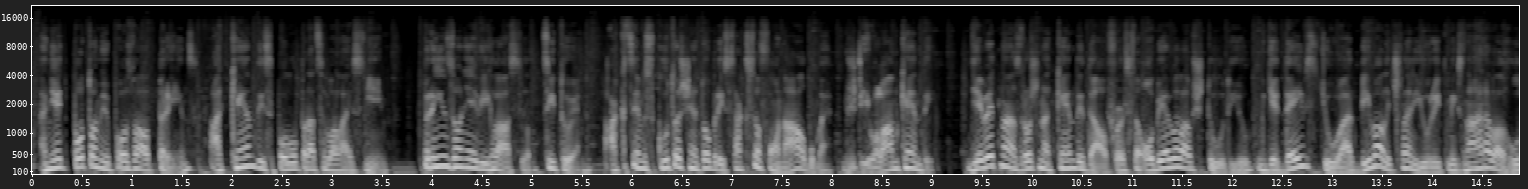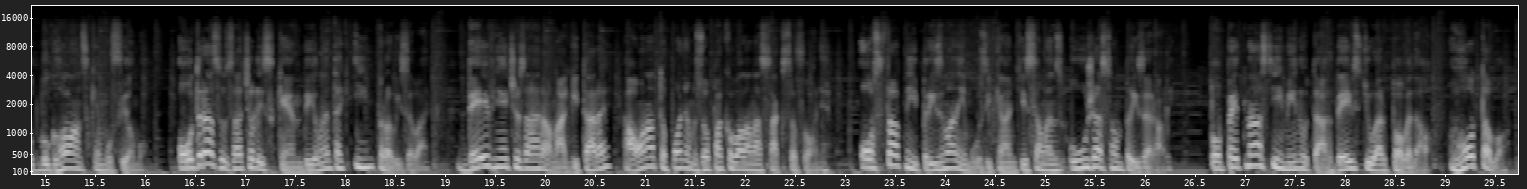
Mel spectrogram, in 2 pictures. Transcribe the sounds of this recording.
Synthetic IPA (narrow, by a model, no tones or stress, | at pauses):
ɦɲɛcpɔt̪ɔmjupɔzʋalpɾḭnsʔa̰kɛnd̪ispɔlupɾat͡sɔʋala̰jsɲḭːm | pɾinzɔɲɛjʋiɦla̰ːsḭlt͡sit̪ujɛ̰mʔa̰kxt͡sɛmskut̪ɔt͡ʃɲɛd̪ɔbɾiːsaksɔfɔːnːaalbumɛ̰vʒd̪iʋɔlaːmkɛnd̪ḭ | ɟɛʋɛt̪naːzɾɔt͡ʃnakɛnd̪id̪ɛ̰lfɔɾsa̰ʔɔbjaʋilafʃt̪uːd̪ḭṵɡɟɛd̪ɛjfsc̪uʋaɾd̪̚biːʋaliːt͡ʃlɛnjuɾit̪miɡznaɦɾaʋalɦud̪̚buɡɦɔlant̪t͡skɛmufḭlmṵ | ɔd̪ɾazuzat͡ʃaliskɛnd̪ilɛnt̪aɡimpɾɔ̰ʋḭzɔ̰ʋa̰c | d̪ɛjfɲɪɛt͡ʃɔzaɦɾalˠna̰ɡit̪aɾɛaɔnat̪ɔpɔɲɔmzɔpakɔʋalanasa̰ksɔfɔ̰ːɲɛ̰ | ɔst̪at̪niːpɾizʋaniːmuzikancisalɛnzuːʒasɔmpɾizɛ̰ɾa̰li | pɔpɛt̪naːsciɣminuːt̪a̰ːɣd̪ɛjfst̪uaɾt̪̚pɔʋɛd̪a̰l | ɦɔt̪ɔʋɔ̰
